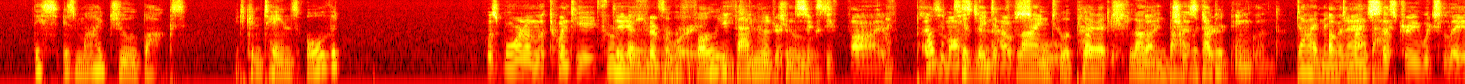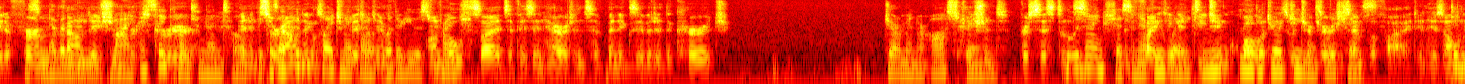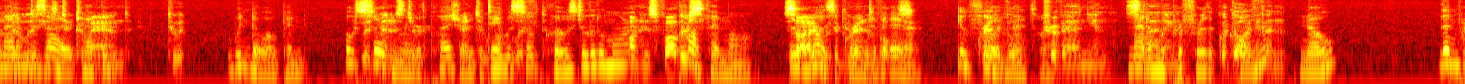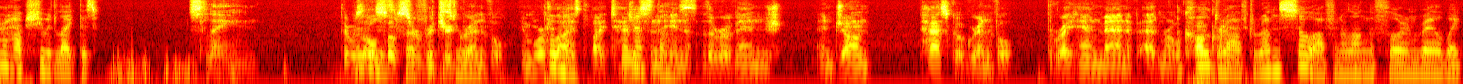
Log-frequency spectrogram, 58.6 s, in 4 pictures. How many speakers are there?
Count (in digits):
2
